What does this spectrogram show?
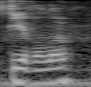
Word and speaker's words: Diavolo: the Italian word for devil so technically it's Diavolo but I don't know how Flo just feels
